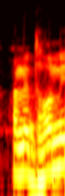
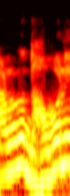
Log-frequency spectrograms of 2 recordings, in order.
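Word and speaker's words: ধ্বনি: ধনি এইযে ধনি পড়তেছে এখন ধনি যে ব্যাপারটা ধনি ব কিন্তু উচ্চারণ ধবনি বলছি না ধনি ঠিক আছে স্বাধিকার এখানে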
